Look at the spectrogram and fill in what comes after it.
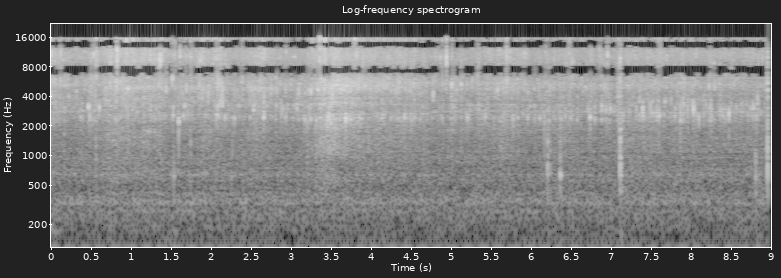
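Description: Ground beef patties sizzling in hot oil in a pan, with scattered pops and crackles. The sizzle swells briefly about three and a half seconds in as a metal potato masher presses a patty down.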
